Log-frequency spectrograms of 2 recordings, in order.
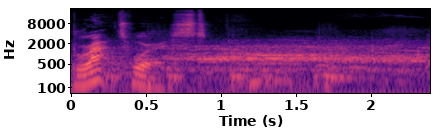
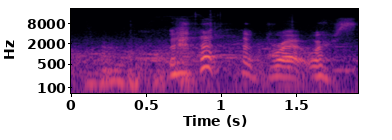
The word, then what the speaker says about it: Bratwurst: Bratwurst, Neil. What happened to it? Bratwurst. Oh, right, bratwurst. First. Yeah, because they pronounce it V.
